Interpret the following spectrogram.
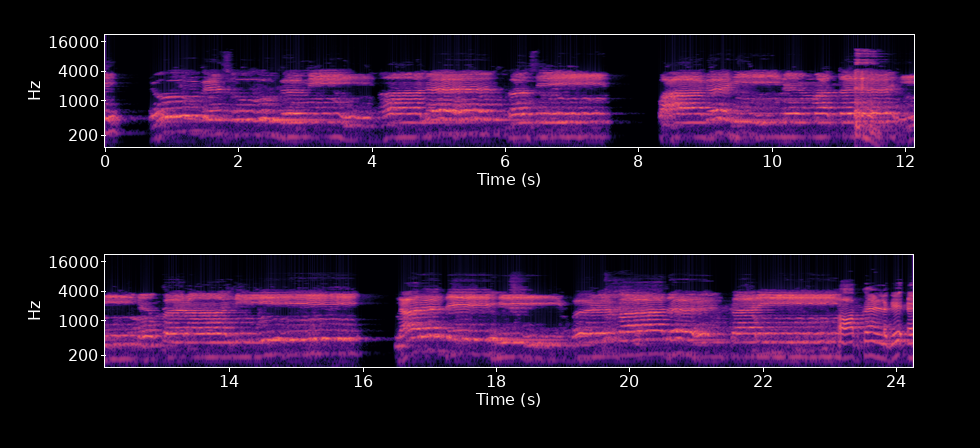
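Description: A solo voice chanting lines of a devotional hymn (shabd) in three long held phrases, each ending in a brief pause.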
